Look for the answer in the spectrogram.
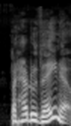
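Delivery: ordinary delivery, nothing marked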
